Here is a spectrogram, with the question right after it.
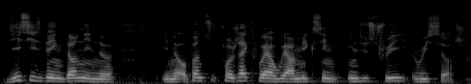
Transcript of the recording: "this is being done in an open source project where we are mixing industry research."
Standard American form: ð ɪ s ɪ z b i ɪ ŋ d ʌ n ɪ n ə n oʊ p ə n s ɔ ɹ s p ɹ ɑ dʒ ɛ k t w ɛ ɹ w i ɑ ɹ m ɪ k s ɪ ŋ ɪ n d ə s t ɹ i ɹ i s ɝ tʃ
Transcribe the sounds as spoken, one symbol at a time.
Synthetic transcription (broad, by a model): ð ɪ s ɪ z b i ɪ ŋ d ʌ n ɪ n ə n oʊ p ə n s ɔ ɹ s p ɹ ɑ dʒ ɛ k t w ɛ ɹ w i ɑ ɹ m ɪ k s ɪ ŋ ɪ n d ə s t ɹ i ɹ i s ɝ tʃ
